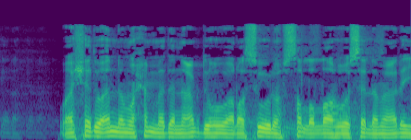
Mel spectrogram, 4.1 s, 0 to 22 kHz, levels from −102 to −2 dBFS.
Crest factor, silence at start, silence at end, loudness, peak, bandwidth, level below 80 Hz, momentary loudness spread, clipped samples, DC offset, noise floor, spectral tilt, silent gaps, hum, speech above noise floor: 14 dB; 0.6 s; 0 s; -23 LUFS; -10 dBFS; 11 kHz; -52 dBFS; 3 LU; under 0.1%; under 0.1%; -61 dBFS; -5.5 dB/octave; none; none; 39 dB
